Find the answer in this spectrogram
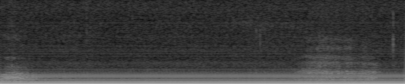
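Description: Steady electrical mains hum in the church sound system: a low drone with a buzz of higher overtones, unchanging throughout.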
